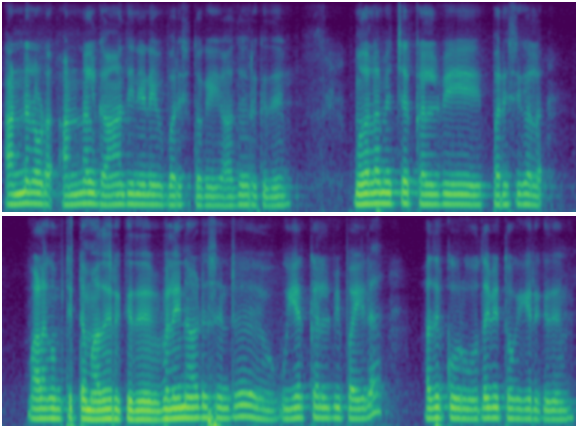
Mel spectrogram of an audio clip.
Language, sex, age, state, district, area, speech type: Tamil, male, 18-30, Tamil Nadu, Erode, urban, spontaneous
